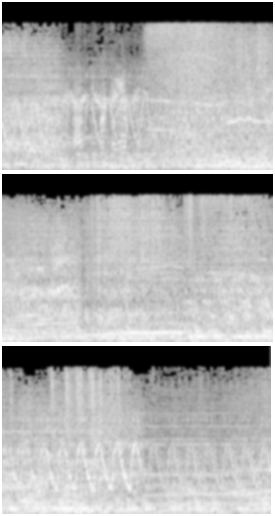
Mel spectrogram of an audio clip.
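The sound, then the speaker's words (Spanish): A vehicle accelerates hard away through city streets, chased by police patrol cars. Wailing sirens rise and fall continuously over loud engine roar and screeching tire skids, forming a dense, chaotic chase. “arranca y acelera maniobrando intentando esquivar a las patrullas”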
